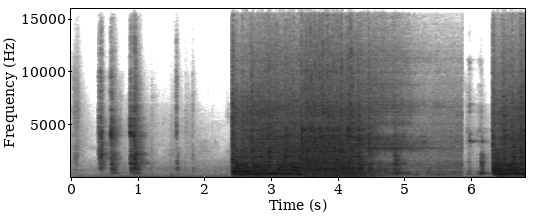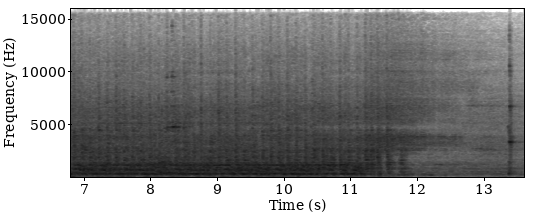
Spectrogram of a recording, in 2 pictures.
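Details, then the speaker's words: Ford 8N tractor, first start attempt after fitting a new carburetor, fuel leaks present: cranking then rough catch with a sharp pop back through the intake; intake backfire from flooding with too much fuel. "It just backfired. What was that? It backfiring out of the intake. Because we got too much fuel in it."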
